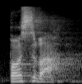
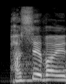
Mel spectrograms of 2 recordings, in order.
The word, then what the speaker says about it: 밧세바: 여러 장면이 있습니다 그런데이 어떤 그 성도님이 발음을 잘못해서 또 이렇게 표현하더라구요 버스바 버스만 사건이라고이 발음 잘 해야 됩니다 사람 이름은 이름 잘 불러야 됩니다이 버스바 이거 잘못 말하면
